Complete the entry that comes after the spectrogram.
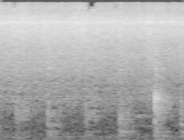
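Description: Garlic dry-sautéing in a pan with no oil or salt, a soft, faint sizzle broken by a few light stirring scrapes, heard up close and quiet.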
